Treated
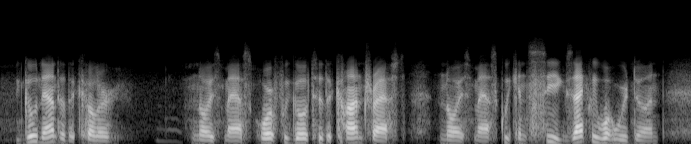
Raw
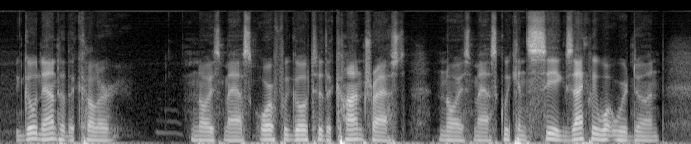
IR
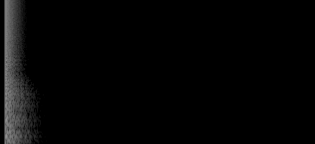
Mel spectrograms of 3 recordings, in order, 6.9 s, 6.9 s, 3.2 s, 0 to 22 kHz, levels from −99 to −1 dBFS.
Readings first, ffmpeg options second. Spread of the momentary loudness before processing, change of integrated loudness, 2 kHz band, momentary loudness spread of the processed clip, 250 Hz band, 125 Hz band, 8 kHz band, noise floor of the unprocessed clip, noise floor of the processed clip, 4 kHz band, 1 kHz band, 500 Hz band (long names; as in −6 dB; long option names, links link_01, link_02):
13 LU, −3.0 dB, −1.0 dB, 12 LU, +1.0 dB, −11.0 dB, below −40 dB, −56 dBFS, −69 dBFS, below −20 dB, +1.5 dB, −1.5 dB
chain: -af "bandreject=frequency=980:width=16,aeval=exprs='0.891*(cos(1*acos(clip(val(0)/0.891,-1,1)))-cos(1*PI/2))+0.112*(cos(4*acos(clip(val(0)/0.891,-1,1)))-cos(4*PI/2))':channel_layout=same,highpass=frequency=500:width_type=q:width=0.5412,highpass=frequency=500:width_type=q:width=1.307,lowpass=frequency=2300:width_type=q:width=0.5176,lowpass=frequency=2300:width_type=q:width=0.7071,lowpass=frequency=2300:width_type=q:width=1.932,afreqshift=-230,volume=3.5dB"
